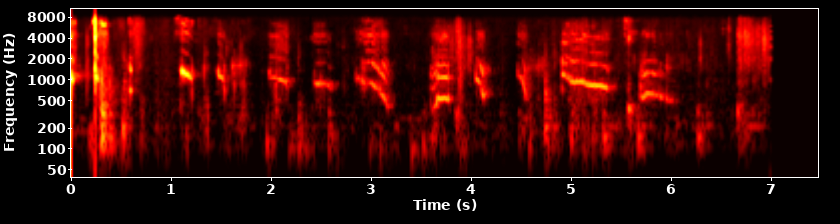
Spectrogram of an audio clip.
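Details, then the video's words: Six-week-old Boxer puppies at play, giving a steady run of short whimpers, yips and whines, many sliding downward in pitch, with low growly grunts and a sharp thump at the start. "Boxer Pups 6 Weeks"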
